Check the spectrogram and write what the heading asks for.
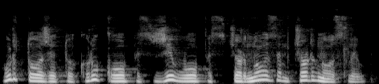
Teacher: означає міряю А що саме міряє вказую У першій частині слова складні слова зі сполучником о наголошуються звичайно ж на о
